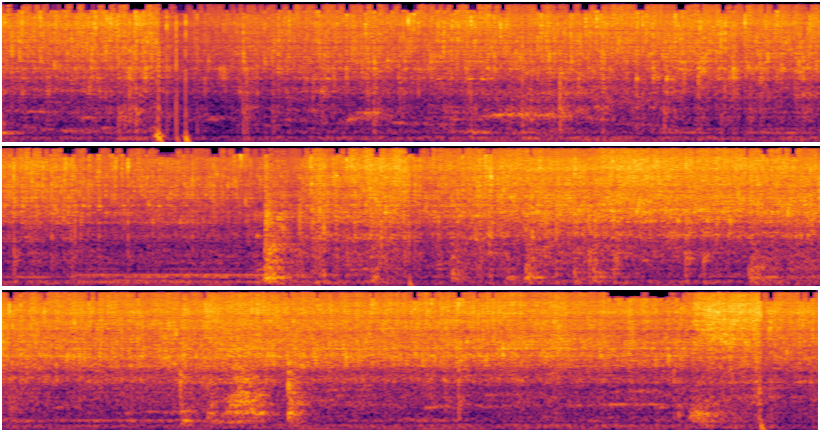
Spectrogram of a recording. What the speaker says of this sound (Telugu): కొంచెం మినపప్పు ఇవన్నీ కొంచెం దోరగా వేగనిద్దాం వేగంగానే కొంచెం కరివేపాకు పచ్చిమిర్చి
